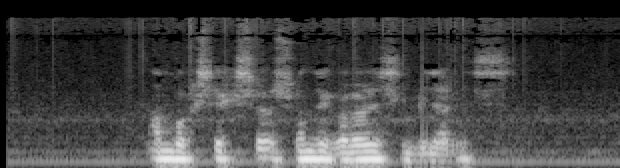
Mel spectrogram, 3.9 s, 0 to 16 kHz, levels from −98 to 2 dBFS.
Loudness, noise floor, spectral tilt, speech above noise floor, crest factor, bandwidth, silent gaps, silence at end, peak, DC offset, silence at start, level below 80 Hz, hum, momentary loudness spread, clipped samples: -16 LUFS; -48 dBFS; -8.5 dB/octave; 33 dB; 14 dB; 11 kHz; none; 0.75 s; -2 dBFS; under 0.1%; 0.95 s; -40 dBFS; none; 15 LU; under 0.1%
